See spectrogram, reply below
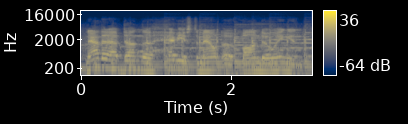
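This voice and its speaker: A man's voice: on the high side, normal speed, muffled recording, loud music behind the voice. A man presenting a hobby build in a casual, informal how-to narration style.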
